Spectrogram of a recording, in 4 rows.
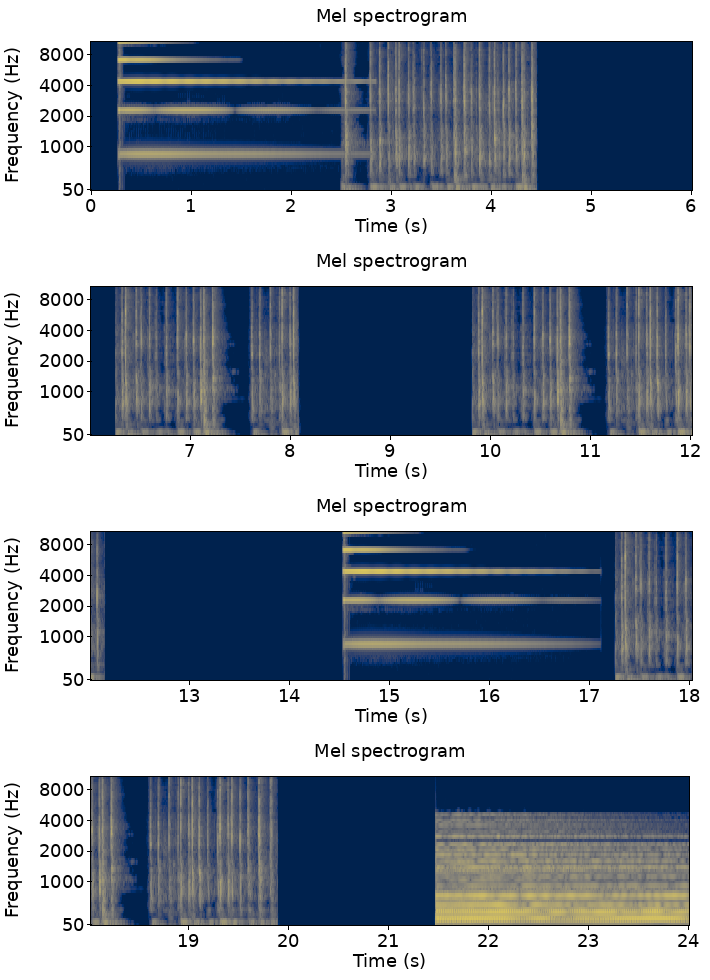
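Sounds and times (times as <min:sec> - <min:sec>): bell-like ding: 0:00.3 - 0:02.8, 0:14.7 - 0:17.0, 0:21.5 - 0:24.0.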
